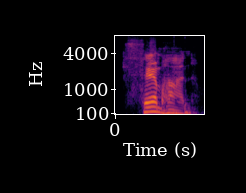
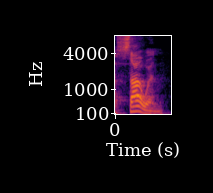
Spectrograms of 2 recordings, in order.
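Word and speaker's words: Samhain: Halloween's origins come from the Celtic festival for the dead called Sam Han. Uh, sawin is actually how you pronounce it.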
